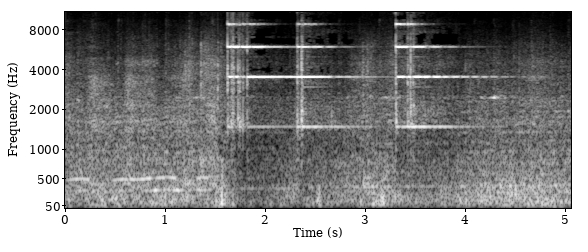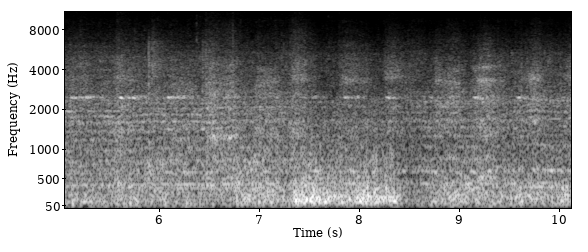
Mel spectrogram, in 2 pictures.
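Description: Bicycle bell rung three times, a little under a second apart, each ding ringing on briefly and the last one longest. Under it runs a steady rush of riding noise.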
